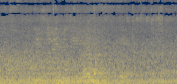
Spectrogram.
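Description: A man speaks quietly close by.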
